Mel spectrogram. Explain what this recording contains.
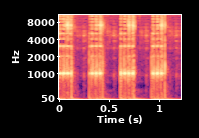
Pace Maker Loop III
Rhythmic glitch loop.
squeaky, glitch, idm, strange, circuit, bending, circuitry, noise, tweak, sleep-drone, bent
